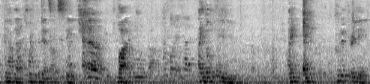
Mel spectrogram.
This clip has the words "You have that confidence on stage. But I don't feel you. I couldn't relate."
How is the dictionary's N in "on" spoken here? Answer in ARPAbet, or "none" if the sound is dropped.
L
